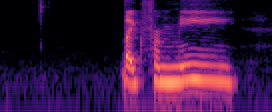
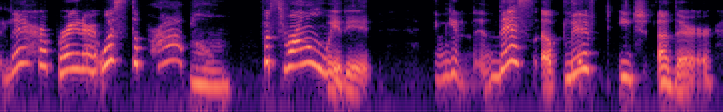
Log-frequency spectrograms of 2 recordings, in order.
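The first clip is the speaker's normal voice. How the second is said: exasperated; 7 semitones higher than usual. Real, not acted. Defending women's hair choices.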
